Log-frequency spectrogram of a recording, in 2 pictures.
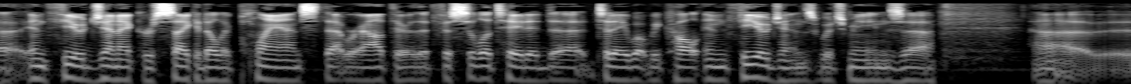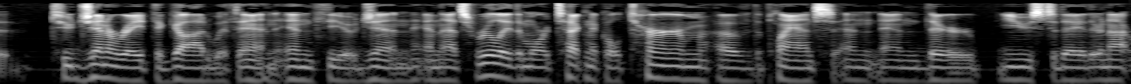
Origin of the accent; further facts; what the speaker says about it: Redlands, California, United States; I grew up in Redlands, about 20 minutes from here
